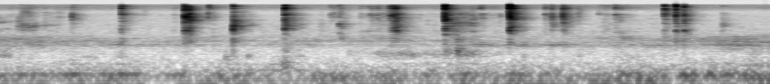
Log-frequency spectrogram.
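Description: A person chewing a mouthful of stir-fried clams: faint wet mouth clicks and smacks, scattered irregularly.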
